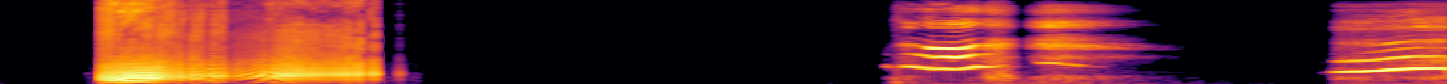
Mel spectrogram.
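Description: A loud, close, raspy fart rumbles for well over a second. Silence follows, then breathy, wavering vocal sighs. Nobody speaks.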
